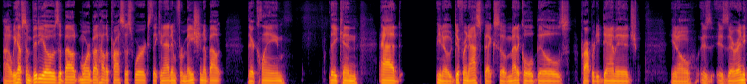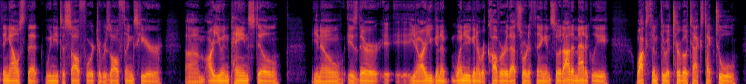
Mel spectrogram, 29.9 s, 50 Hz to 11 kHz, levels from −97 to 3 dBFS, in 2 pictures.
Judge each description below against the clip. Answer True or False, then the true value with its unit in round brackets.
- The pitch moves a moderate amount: False (2.2 semitones)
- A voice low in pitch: True (95 Hz)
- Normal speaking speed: True (165 wpm)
